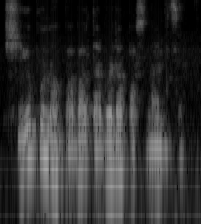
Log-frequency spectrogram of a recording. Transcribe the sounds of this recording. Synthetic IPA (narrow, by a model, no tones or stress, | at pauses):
ʃiopunɔpabatabɾɔdapasɔnaliti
